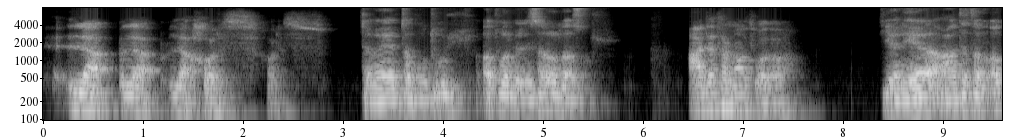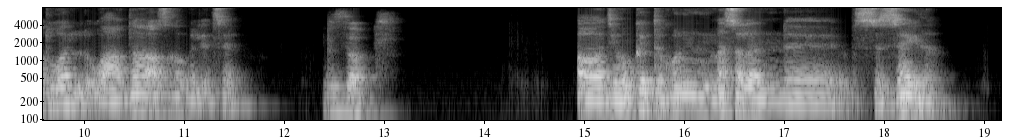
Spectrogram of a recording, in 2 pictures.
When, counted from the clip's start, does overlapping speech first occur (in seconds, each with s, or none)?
none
